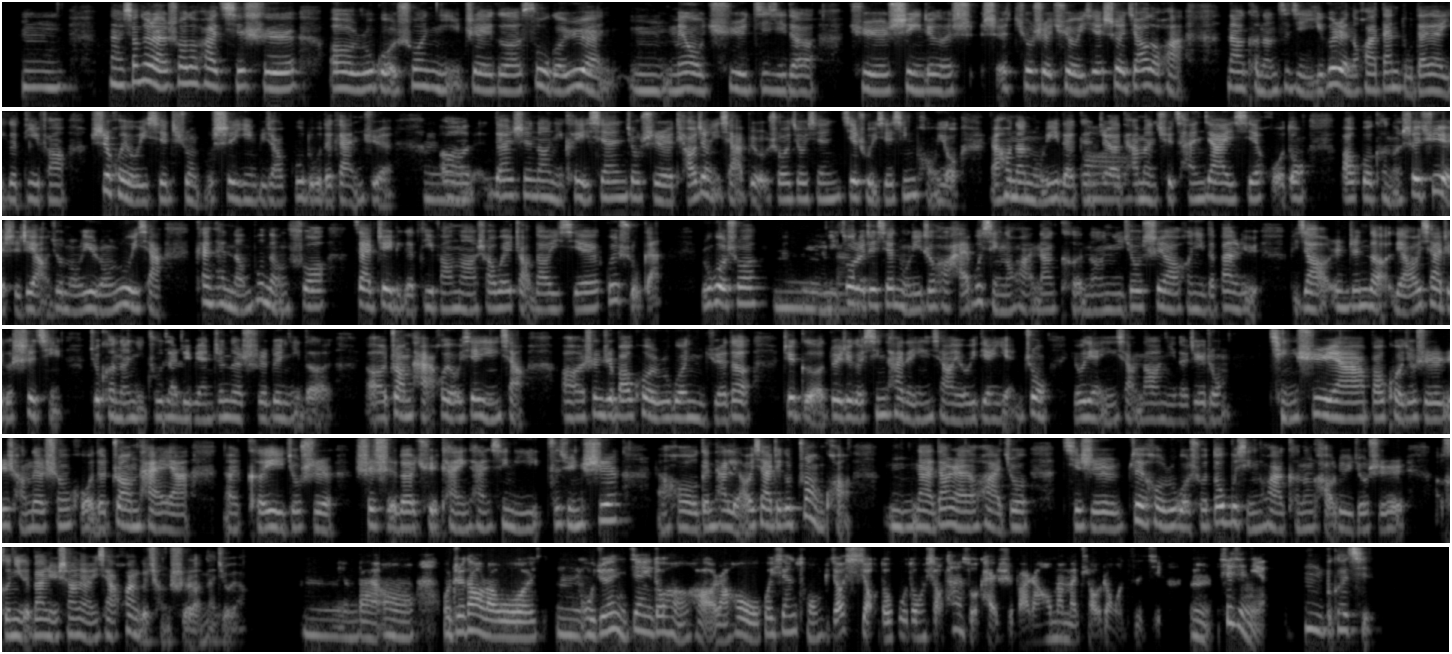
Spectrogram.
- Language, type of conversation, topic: Chinese, advice, 搬到新城市后，我感到孤独和不安，该怎么办？
- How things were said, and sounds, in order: other background noise; "几" said as "里"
